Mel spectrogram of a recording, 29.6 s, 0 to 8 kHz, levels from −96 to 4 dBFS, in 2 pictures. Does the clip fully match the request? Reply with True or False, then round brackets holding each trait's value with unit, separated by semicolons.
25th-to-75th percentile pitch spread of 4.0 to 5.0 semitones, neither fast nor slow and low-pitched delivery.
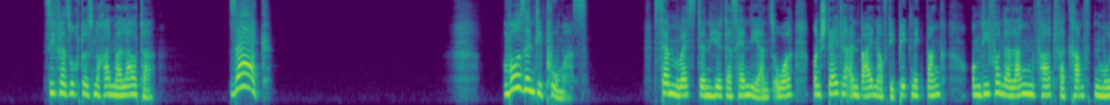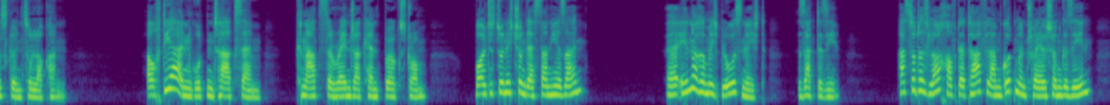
False (4.7 semitones; 140 wpm; 195 Hz)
